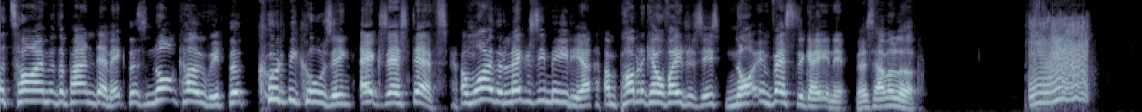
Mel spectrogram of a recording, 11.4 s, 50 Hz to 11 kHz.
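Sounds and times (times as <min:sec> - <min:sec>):
speech: 0:00.0 - 0:09.3, 0:10.2 - 0:11.0
buzzy fart sound effect: 0:10.3 - 0:11.0.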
